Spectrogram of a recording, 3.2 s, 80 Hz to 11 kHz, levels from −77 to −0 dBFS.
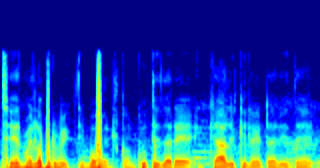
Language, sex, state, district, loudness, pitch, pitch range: Kannada, female, Karnataka, Belgaum, -18 LUFS, 195 Hz, 190-200 Hz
